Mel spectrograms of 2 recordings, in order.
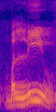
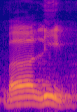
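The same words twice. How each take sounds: First: Said in the usual way. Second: बलीव broken into two beats, ब then लीव; split into syllables. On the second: Shown as a demonstration. Teacher showing two syllables in बलीव, split apart. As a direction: say बलीव syllable by syllable, slowly separated. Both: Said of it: "दो syllable हो गए".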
